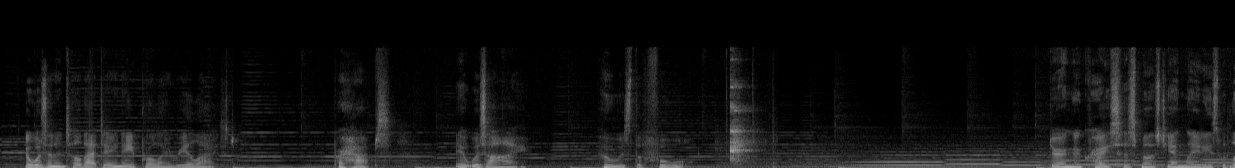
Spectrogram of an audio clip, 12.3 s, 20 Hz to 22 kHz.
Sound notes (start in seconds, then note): 7.2 glasses clink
